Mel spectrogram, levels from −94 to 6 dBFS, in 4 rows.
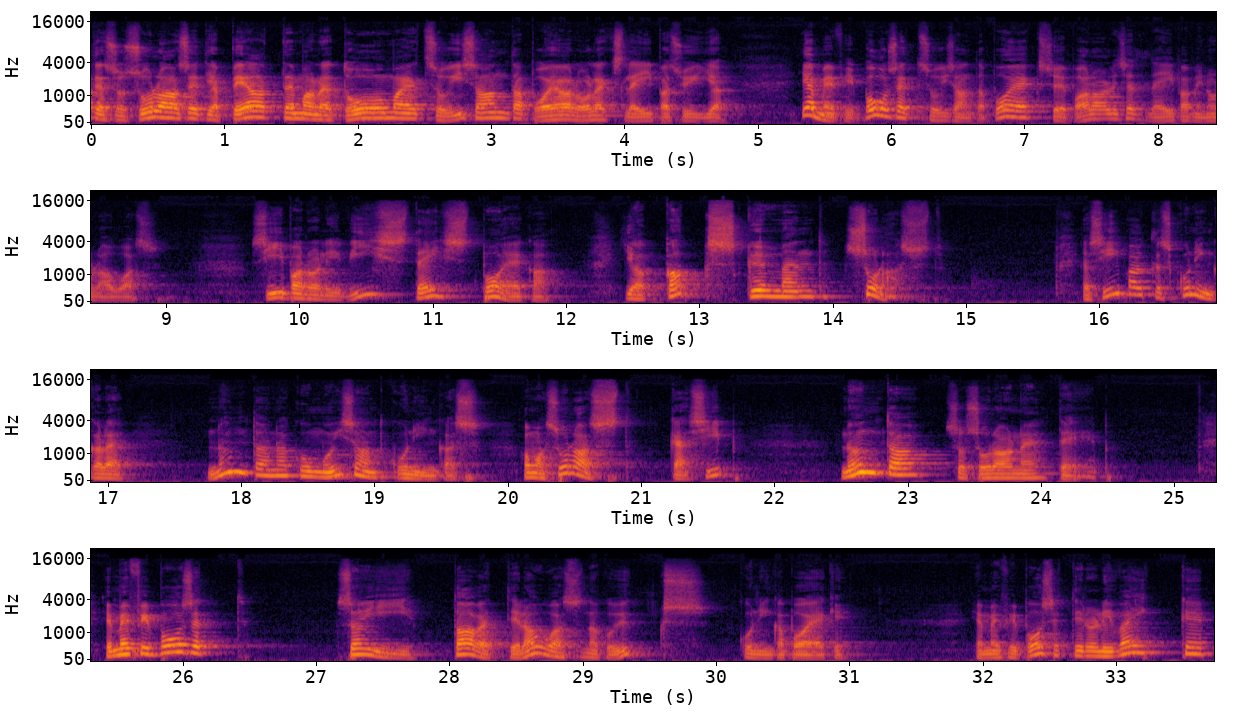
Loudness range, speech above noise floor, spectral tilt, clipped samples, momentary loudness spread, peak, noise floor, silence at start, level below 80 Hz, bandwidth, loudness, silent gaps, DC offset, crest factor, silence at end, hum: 6 LU; 37 dB; -5.5 dB/octave; under 0.1%; 14 LU; -6 dBFS; -64 dBFS; 0 s; -60 dBFS; 16.5 kHz; -27 LUFS; none; under 0.1%; 22 dB; 0 s; none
